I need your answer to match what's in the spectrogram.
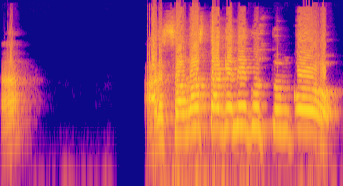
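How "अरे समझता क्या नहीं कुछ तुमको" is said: ordinary talk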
